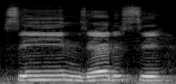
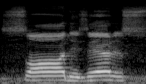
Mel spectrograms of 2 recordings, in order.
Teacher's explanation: সিন জের সি পাতলা আর সদ হবে মোটা করে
